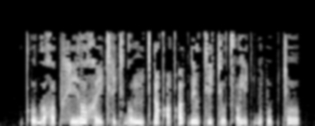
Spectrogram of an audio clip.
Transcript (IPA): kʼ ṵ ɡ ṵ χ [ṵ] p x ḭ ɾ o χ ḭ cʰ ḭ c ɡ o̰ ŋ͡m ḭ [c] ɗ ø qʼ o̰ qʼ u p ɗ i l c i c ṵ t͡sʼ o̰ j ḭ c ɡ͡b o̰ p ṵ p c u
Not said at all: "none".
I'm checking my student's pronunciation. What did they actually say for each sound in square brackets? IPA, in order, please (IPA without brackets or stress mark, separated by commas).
o̰, c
